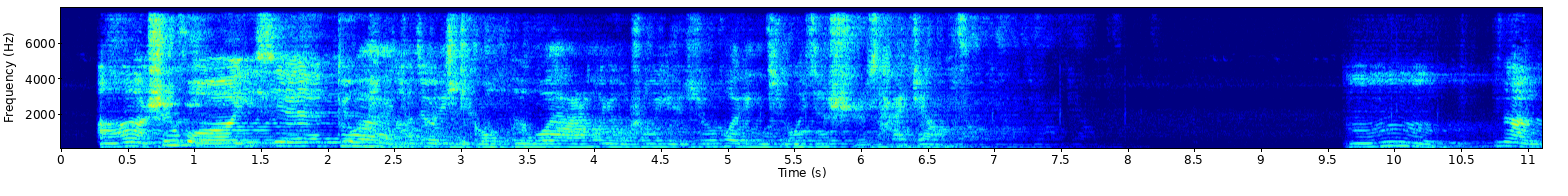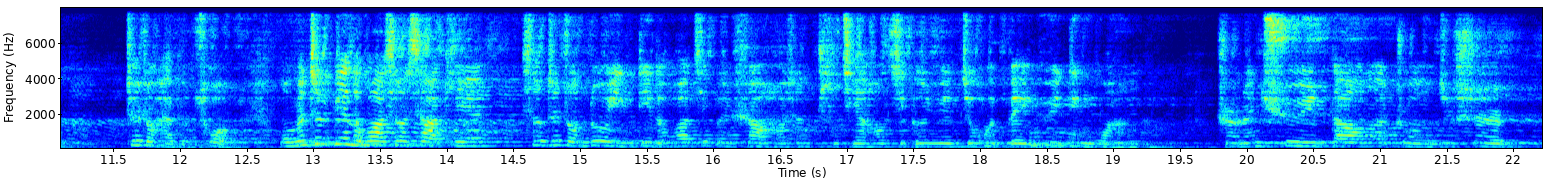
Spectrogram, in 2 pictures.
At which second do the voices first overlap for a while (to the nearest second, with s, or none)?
2 s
